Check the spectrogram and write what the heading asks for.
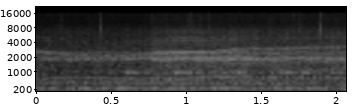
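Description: Synthesized cartoon magic sound effect as a spell of light is cast: a steady humming drone with a high tone that slowly rises after about the first second.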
